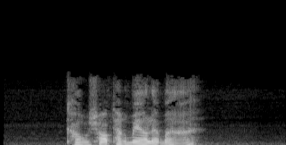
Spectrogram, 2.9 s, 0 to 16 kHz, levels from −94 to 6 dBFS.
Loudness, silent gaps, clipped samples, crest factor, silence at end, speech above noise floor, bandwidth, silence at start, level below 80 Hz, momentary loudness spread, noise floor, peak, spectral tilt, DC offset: -20 LUFS; none; under 0.1%; 20 dB; 0.9 s; 43 dB; 7.8 kHz; 0.65 s; -58 dBFS; 15 LU; -62 dBFS; -4 dBFS; -6.5 dB/octave; under 0.1%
